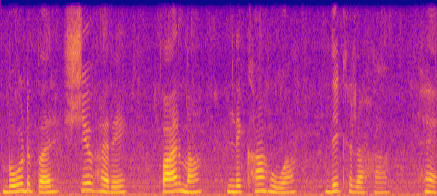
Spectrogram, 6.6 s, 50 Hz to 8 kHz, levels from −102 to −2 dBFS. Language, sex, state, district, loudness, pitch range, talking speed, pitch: Hindi, female, Madhya Pradesh, Dhar, -18 LUFS, 225-260 Hz, 90 wpm, 240 Hz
